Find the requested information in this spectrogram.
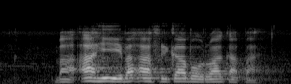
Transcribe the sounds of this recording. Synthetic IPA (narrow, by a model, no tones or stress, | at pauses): baʔaɦɪbaʔafrikʼabʊrwakʼaːpʼa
